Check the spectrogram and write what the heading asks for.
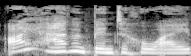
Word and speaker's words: Hawaii: So mm I flew to the Big Island or the island of Hawaii or Hawaii as it's actually properly pronounced.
